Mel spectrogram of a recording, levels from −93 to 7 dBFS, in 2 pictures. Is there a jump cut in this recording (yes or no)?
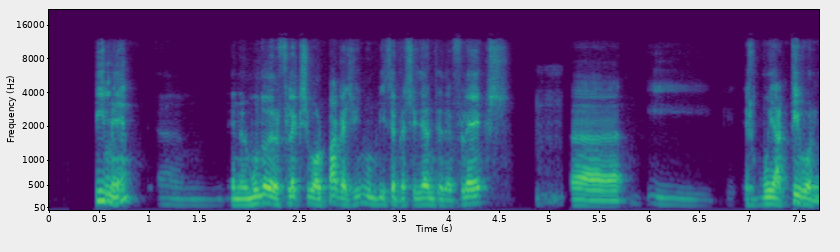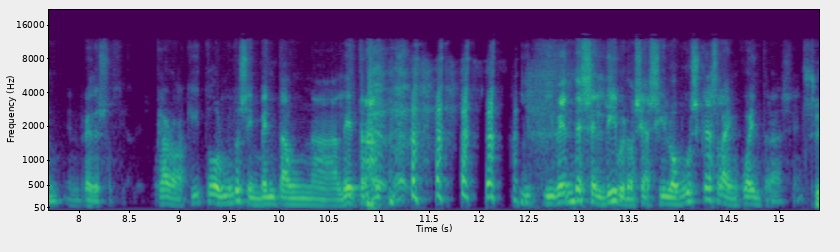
yes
